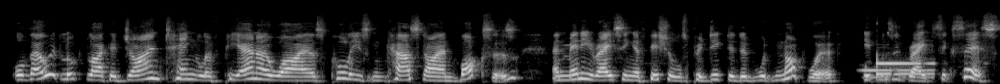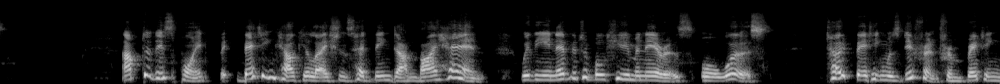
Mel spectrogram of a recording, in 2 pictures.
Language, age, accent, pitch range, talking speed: English, 50-69, Australian, 185-295 Hz, 160 wpm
